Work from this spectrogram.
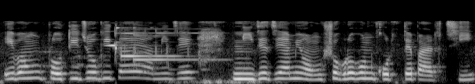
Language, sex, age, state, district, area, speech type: Bengali, female, 18-30, West Bengal, Kolkata, urban, spontaneous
